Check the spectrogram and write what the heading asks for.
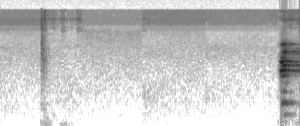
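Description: Near silence on a video-call line, broken by one faint, short click about a quarter second in; speech starts right at the end.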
